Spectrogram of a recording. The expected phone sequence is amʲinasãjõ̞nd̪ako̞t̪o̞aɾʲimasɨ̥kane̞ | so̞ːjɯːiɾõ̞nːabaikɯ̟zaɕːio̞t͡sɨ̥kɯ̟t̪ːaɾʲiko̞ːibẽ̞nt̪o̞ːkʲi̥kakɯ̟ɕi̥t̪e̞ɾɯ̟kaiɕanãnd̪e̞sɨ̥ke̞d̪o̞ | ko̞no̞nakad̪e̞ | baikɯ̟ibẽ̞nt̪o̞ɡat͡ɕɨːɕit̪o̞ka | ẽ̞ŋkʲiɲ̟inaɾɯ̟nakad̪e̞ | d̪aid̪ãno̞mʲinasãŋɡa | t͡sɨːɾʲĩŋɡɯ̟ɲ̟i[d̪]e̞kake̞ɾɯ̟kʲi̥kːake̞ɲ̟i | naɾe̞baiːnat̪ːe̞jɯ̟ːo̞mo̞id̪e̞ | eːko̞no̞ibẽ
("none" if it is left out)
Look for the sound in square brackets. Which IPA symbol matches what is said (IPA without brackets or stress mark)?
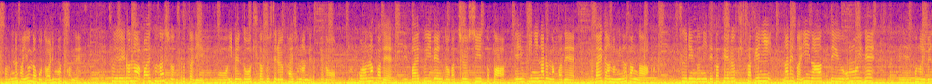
d̪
